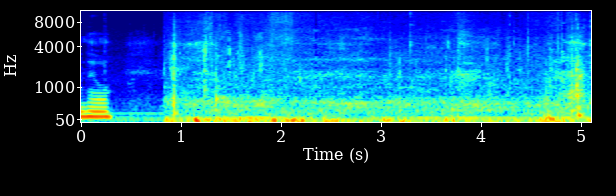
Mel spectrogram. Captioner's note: bicycle moving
